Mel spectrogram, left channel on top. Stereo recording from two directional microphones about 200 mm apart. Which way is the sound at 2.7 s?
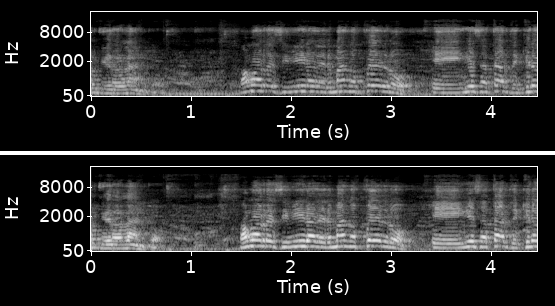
20° right (ahead or behind).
